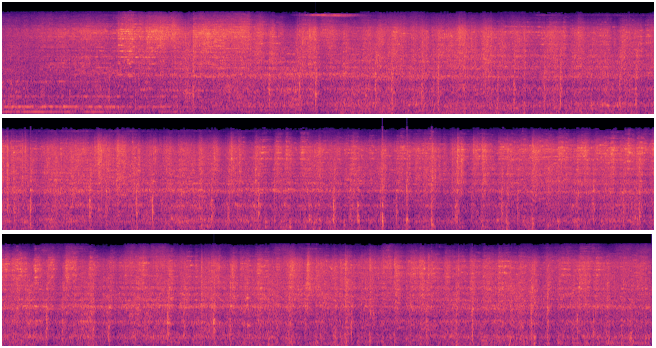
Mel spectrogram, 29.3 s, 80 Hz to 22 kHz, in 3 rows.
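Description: Freight train of open wagons rolling past at speed, wheels clattering over rail joints in a steady rush of noise and clicks. A hum from the departing VL10K electric locomotive fades out in the first two or three seconds.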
